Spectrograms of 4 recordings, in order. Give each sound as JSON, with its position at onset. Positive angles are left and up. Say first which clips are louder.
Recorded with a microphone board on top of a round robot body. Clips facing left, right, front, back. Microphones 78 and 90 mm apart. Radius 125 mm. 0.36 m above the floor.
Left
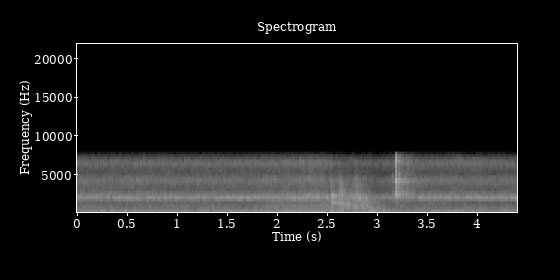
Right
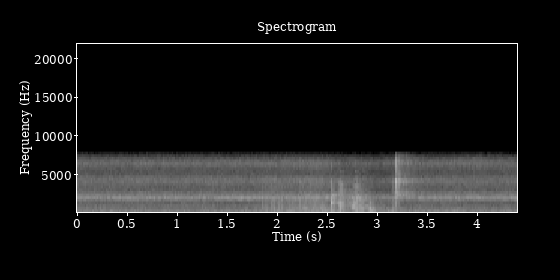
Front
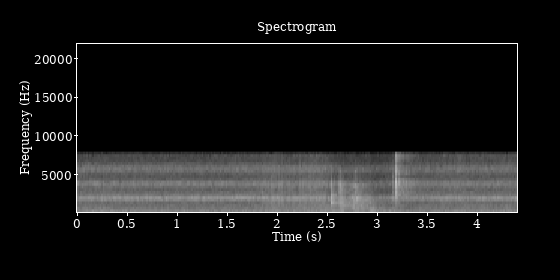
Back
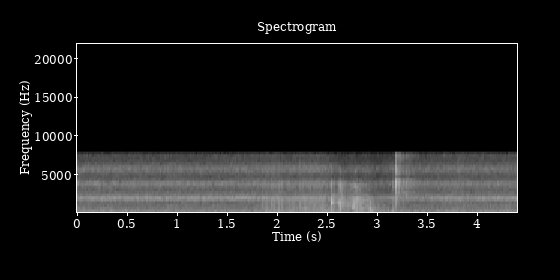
{"t": 1.9, "sound": "a squeak", "louder": "right 2 dB, back 5 dB", "azimuth_deg": -125, "distance_m": 1.5}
